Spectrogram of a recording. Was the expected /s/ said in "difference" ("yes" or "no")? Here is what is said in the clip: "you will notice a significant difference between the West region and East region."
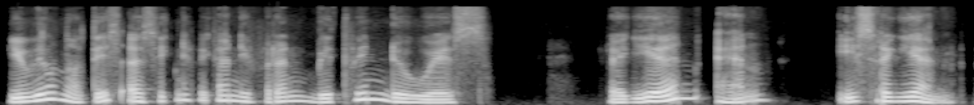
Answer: no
